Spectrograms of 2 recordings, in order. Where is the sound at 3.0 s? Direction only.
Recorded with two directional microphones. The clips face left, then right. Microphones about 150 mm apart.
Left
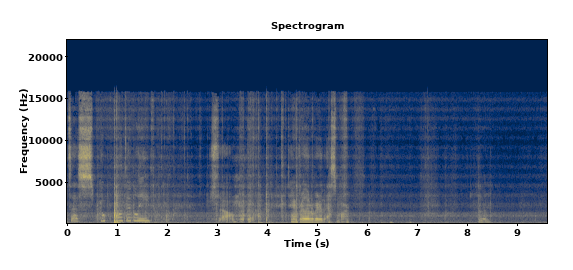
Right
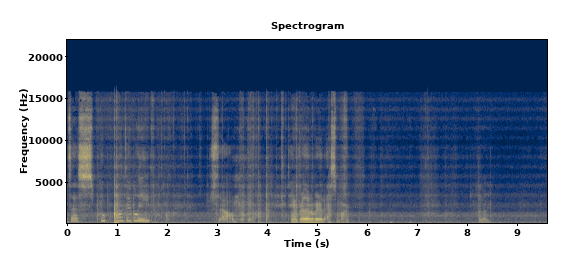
25° left (ahead or behind).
